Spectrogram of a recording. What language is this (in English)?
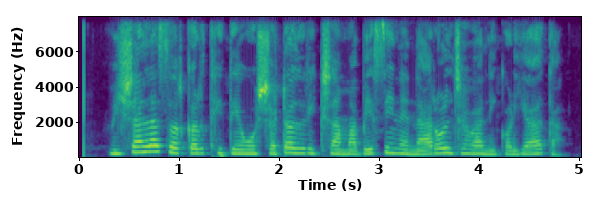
Gujarati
